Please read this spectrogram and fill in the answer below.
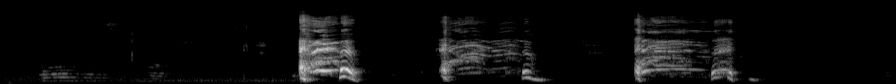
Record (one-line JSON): {"three_cough_length": "9.0 s", "three_cough_amplitude": 31614, "three_cough_signal_mean_std_ratio": 0.28, "survey_phase": "beta (2021-08-13 to 2022-03-07)", "age": "45-64", "gender": "Female", "wearing_mask": "No", "symptom_runny_or_blocked_nose": true, "symptom_fatigue": true, "symptom_headache": true, "smoker_status": "Ex-smoker", "respiratory_condition_asthma": false, "respiratory_condition_other": false, "recruitment_source": "REACT", "submission_delay": "1 day", "covid_test_result": "Negative", "covid_test_method": "RT-qPCR", "influenza_a_test_result": "Negative", "influenza_b_test_result": "Negative"}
